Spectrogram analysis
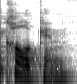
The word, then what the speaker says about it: Culkin: Macaulay Culkin. Macaw. So the stress is on caw. So the first vowel is just a schwa. Macaulay. Macaulay Culkin. Like Colt, Culkin. Last vowel, a schwa.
